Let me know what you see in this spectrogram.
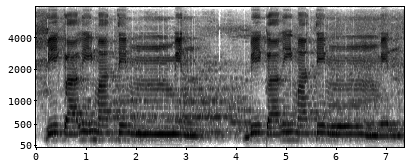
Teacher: Bagaimana cara membaca idgham bi gunnah ini? Yaitu memasukkan bunyi kasrotain ini kepada huruf sesudahnya yaitu huruf mim, dan membaca huruf mim ini seolah-olah bertasdid dan disertai dengan dengung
